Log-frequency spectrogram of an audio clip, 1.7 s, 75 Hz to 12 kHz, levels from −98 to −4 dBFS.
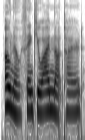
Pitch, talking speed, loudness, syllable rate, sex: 210 Hz, 245 wpm, -17 LUFS, 5.2 syllables/s, female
